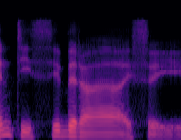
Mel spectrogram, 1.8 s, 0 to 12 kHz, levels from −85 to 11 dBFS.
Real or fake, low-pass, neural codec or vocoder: fake; 7.2 kHz; codec, 16 kHz, 0.2 kbps, FocalCodec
